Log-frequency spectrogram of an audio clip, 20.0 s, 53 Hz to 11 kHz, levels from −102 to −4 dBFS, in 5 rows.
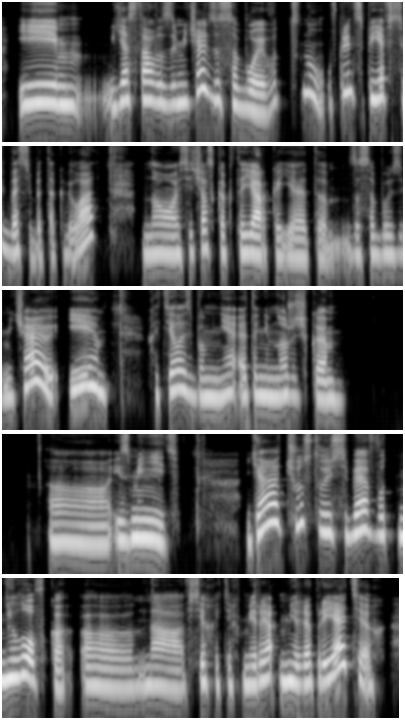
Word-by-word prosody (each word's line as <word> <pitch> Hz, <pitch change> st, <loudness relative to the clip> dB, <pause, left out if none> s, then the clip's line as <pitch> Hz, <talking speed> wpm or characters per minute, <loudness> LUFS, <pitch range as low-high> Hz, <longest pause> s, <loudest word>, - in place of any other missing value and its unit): И, 235 Hz, +2 st, +4 dB
м, 225 Hz, +1 st, 0 dB, 0.2 s
я 260 Hz, 0 st, -1 dB
стала 265 Hz, -2 st, +2 dB
замечать 240 Hz, -, 0 dB
за 265 Hz, -2 st, -3 dB
собой. 195 Hz, -7 st, 0 dB
Вот, 245 Hz, +7 st, -12 dB, 0.2 s
ну, 330 Hz, -8 st, -3 dB
в -, -, -19 dB
принципе, 340 Hz, -5 st, -1 dB
я 290 Hz, +2 st, +2 dB
всегда 215 Hz, -9 st, -4 dB
себя 195 Hz, -, -11 dB
так -, -, -13 dB
вела, 340 Hz, +3 st, 0 dB, 0.5 s
но 180 Hz, 0 st, -2 dB
сейчас 190 Hz, +5 st, -5 dB
как-то 185 Hz, 0 st, -6 dB
ярко 175 Hz, -2 st, +4 dB
я 160 Hz, -1 st, -4 dB
это 155 Hz, -, -9 dB, 0.2 s
за 195 Hz, -9 st, -10 dB
собой 180 Hz, +1 st, -6 dB
замечаю, 270 Hz, -, +2 dB
и 275 Hz, +3 st, +2 dB, 0.5 s
хотелось 230 Hz, +3 st, -2 dB
бы 190 Hz, -1 st, -6 dB
мне 190 Hz, +3 st, -1 dB
это 200 Hz, +1 st, -4 dB
немножечко 190 Hz, -2 st, -1 dB, 1.2 s
а, 175 Hz, -2 st, -2 dB
изменить. 200 Hz, -2 st, +2 dB, 0.7 s
Я 315 Hz, -, +6 dB
чувствую 290 Hz, -7 st, -1 dB
себя, 250 Hz, +4 st, +3 dB
вот, 235 Hz, -1 st, -5 dB
неловко, 230 Hz, -7 st, +4 dB
а, 175 Hz, -3 st, -2 dB
на 180 Hz, -2 st, -1 dB
всех 210 Hz, -4 st, -4 dB
этих 185 Hz, 0 st, -11 dB
меря 200 Hz, +6 st, +2 dB
мероприятиях, 215 Hz, -, +3 dB
210 Hz, 130 wpm, -24 LUFS, 185-250 Hz, 1.2 s, Я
